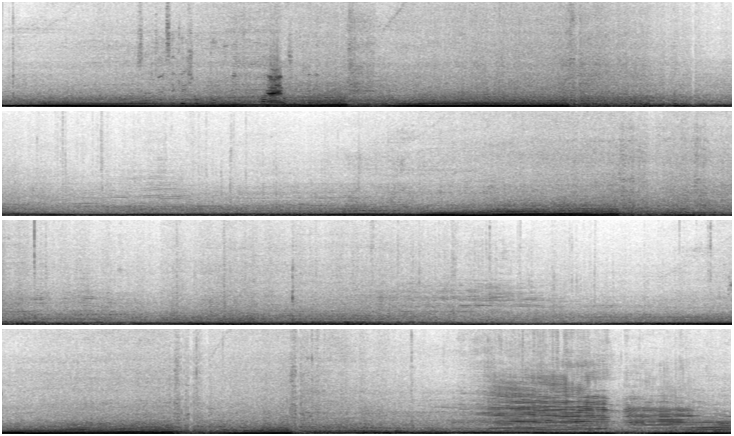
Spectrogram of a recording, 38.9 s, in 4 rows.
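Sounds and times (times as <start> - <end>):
car engine revving from cabin: 0.0 - 8.1, 28.5 - 33.7, 34.9 - 38.9.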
